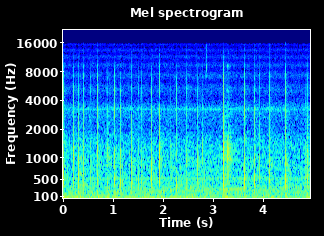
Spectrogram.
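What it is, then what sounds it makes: Plastic cosmetics bag. Long dark-painted nails and fingertips tap a small, hollow, soft-sided cosmetics bag made of glossy red polka-dot plastic. The result is a quiet, steady run of quick, dry clicks with short, bright ticks and a faint hollow tone near 1.2 kHz. The taps sit over a low background hiss.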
